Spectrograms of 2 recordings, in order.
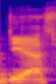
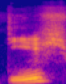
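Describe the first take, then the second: First: The name is said with a Canadian pronunciation. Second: The name is said with a Portuguese pronunciation. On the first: "we are with our Canadian pronunciation" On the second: "with how the the per, per Portuguese pronunciations"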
